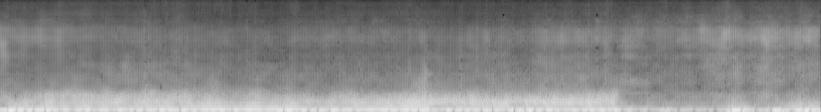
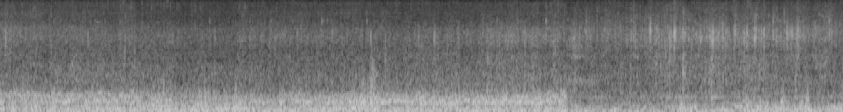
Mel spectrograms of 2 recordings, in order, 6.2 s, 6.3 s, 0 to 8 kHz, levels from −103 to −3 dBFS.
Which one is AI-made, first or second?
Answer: first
